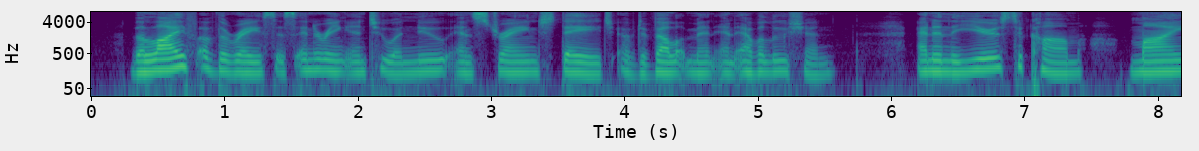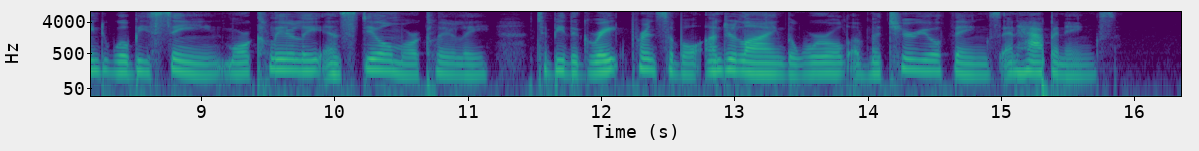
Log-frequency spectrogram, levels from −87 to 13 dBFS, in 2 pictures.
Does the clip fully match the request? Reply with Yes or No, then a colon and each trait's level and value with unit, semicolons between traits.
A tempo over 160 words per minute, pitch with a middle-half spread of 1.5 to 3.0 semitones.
Yes: average, 170 wpm; narrow, 2.6 semitones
